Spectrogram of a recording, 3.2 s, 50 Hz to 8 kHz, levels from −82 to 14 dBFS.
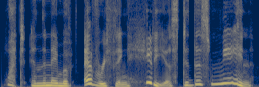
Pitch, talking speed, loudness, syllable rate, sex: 255 Hz, 185 wpm, -16 LUFS, 4.9 syllables/s, female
